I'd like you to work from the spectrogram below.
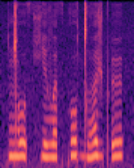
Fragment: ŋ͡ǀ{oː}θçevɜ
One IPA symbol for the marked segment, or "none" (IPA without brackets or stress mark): oː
